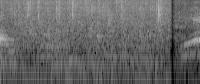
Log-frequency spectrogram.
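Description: Steady rain falling on gravel and tiled paving, an even hiss with the fine patter of drops; it cuts off suddenly near the end.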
